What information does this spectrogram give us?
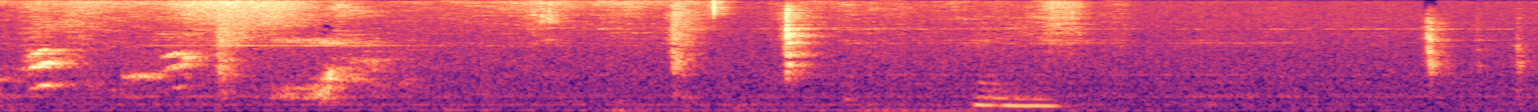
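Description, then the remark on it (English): A pet cat named Dove meows several times in short, rising calls, followed by a lower, drawn-out cry, with faint background clatter between them. “You hear my cat?”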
